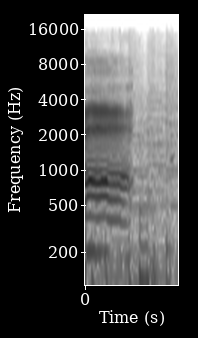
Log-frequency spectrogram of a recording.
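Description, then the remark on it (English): A person does a loud, nasal goat bleat imitation, one wavering call lasting about half a second before trailing off into quieter voice murmurs. “I got a good goat call.”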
